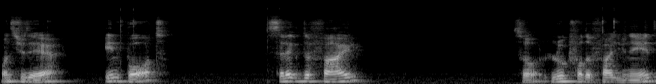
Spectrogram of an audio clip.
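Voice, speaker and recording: A man with a French accent speaks at a fairly slow pace. His pauses are long and frequent. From France. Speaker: FPV drone hobbyist. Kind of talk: software tutorial narration.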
